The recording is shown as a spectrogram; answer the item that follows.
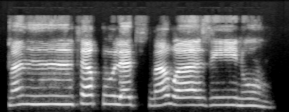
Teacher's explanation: زبان کی نوک ہم نے باہر رکھی تھی نون کو کھینچتے وقت ہی کیونکہ آگے سا تھا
